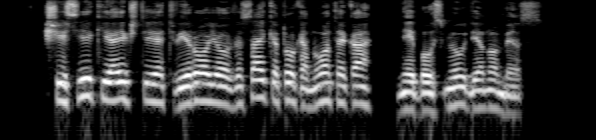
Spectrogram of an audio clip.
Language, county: Lithuanian, Marijampolė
